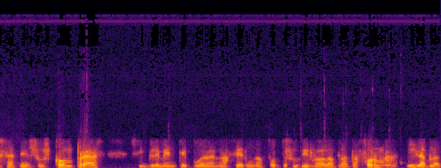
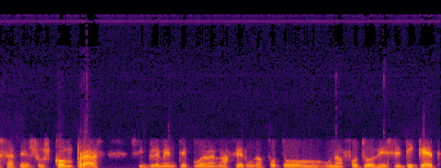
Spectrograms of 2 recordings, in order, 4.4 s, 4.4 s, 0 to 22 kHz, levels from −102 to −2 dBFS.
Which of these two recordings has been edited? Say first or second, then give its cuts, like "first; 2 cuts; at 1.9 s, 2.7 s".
first; 1 cut; at 2.9 s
